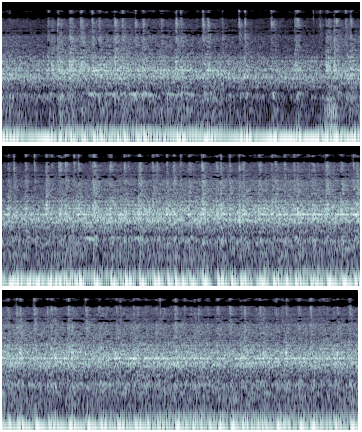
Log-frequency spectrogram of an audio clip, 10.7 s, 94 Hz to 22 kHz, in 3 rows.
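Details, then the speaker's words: Old Polaris Trans Sport two-up long-track two-stroke snowmobile, unrun 10 years, after fuel system work: steady even burble at idle, no misses; thermometer readings ~203 and ~224 show both cylinders firing, but too loud. "so it's running on both cylinders but apparently it's too loud"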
